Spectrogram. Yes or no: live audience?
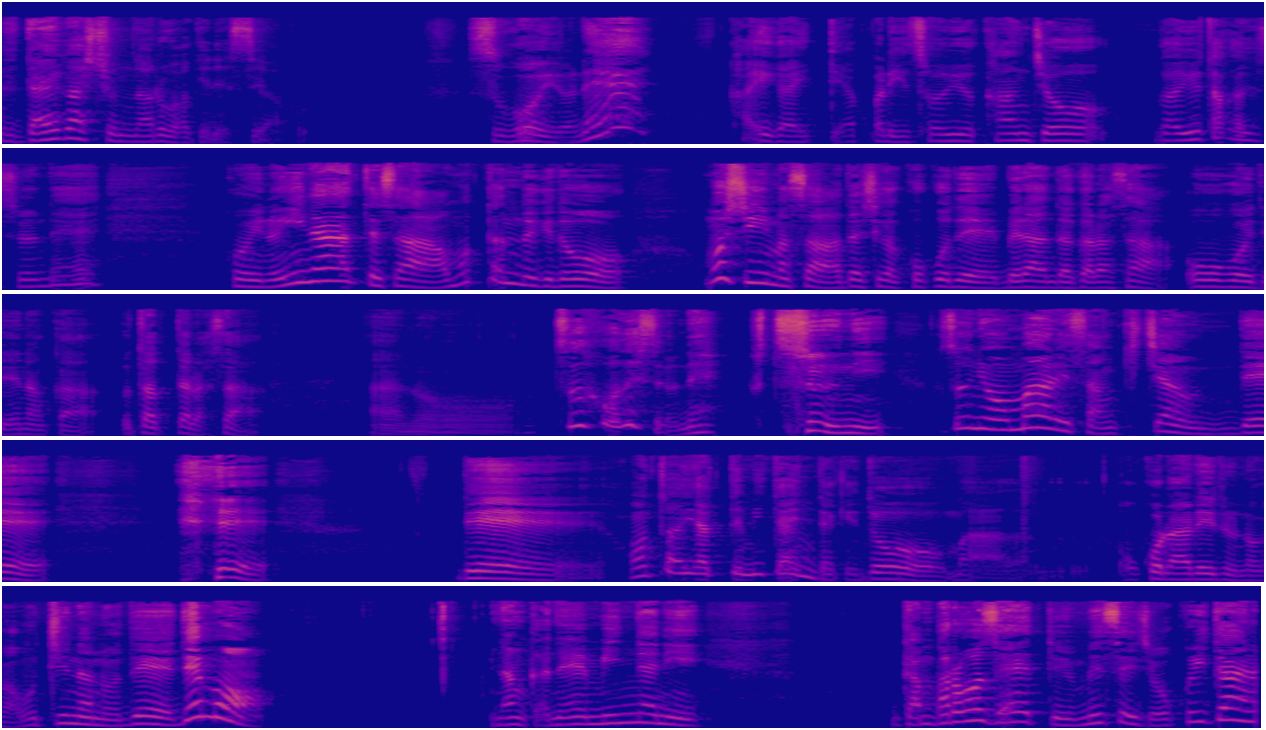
no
